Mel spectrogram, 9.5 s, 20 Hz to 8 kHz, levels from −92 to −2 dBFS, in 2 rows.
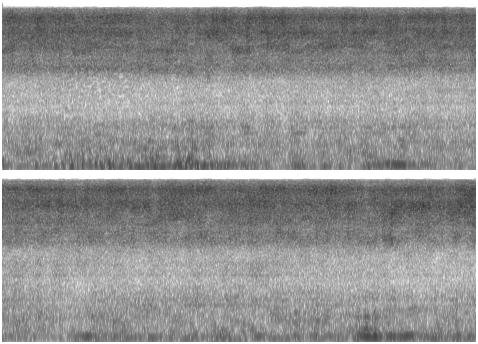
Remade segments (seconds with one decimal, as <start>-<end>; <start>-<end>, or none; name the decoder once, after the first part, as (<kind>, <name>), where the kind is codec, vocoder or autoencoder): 0.0-0.6 (codec, SNAC); 1.3-9.5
